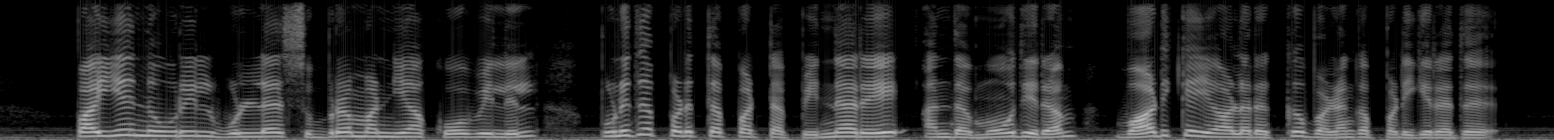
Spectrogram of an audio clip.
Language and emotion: Tamil, neutral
